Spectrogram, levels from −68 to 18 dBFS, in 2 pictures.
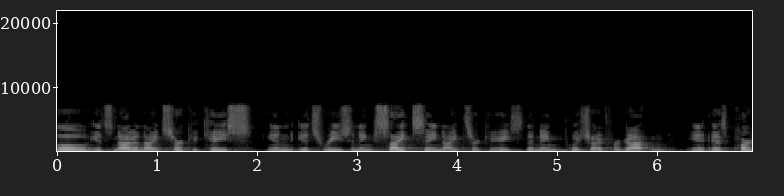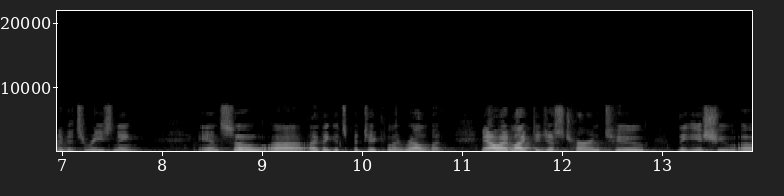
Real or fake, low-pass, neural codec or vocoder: real; 7.2 kHz; none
